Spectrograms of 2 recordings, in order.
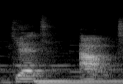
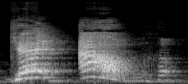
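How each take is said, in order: First: It is said in a low, quiet voice. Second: It is said in a loud, forceful voice. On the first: "I said in a low tone" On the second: "this time it was louder"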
